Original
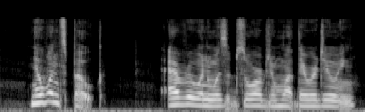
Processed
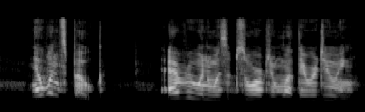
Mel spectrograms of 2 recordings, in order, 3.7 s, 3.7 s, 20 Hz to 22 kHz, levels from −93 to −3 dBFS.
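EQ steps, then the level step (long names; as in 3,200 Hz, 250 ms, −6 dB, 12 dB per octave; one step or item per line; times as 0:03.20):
Chebyshev high-pass with heavy ripple 730 Hz, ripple 6 dB
0.0 dB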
